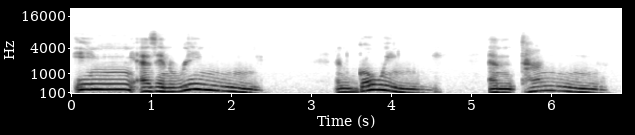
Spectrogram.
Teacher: the tongue pushes that sound up so that it comes out through the nasal passages.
